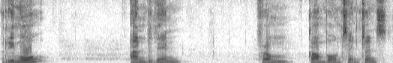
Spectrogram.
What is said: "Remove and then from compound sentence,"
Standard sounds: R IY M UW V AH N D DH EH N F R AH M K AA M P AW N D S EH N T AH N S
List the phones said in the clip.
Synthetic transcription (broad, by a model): R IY M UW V AH N D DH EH N F R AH M K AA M B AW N S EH N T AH N S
